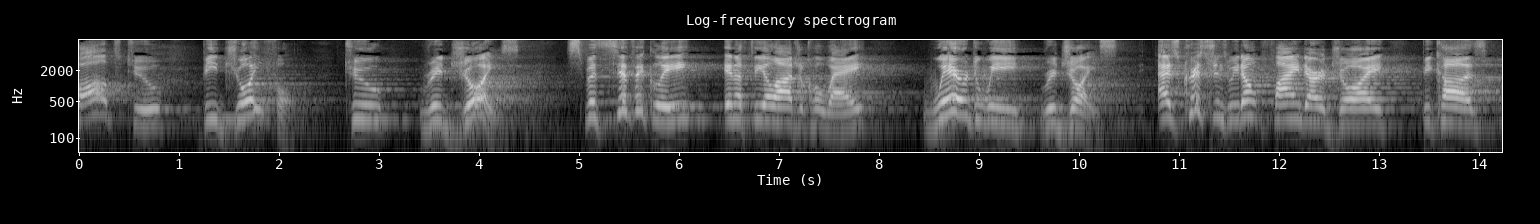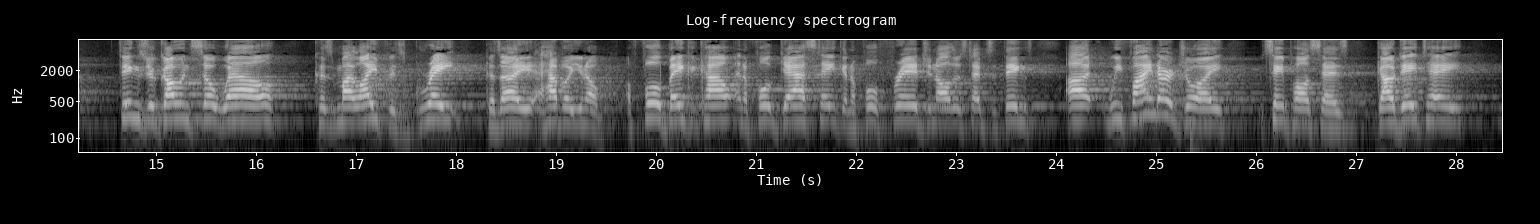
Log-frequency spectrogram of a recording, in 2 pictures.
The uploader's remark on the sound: St Francis Catholic parish homily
